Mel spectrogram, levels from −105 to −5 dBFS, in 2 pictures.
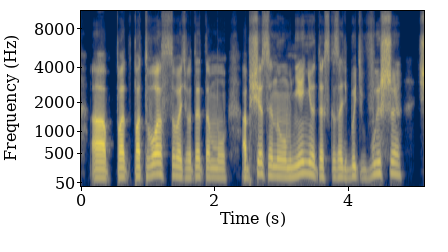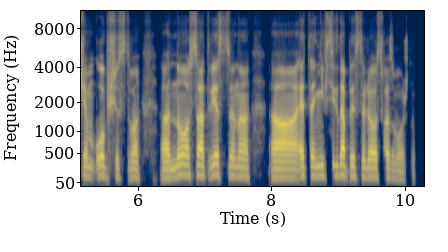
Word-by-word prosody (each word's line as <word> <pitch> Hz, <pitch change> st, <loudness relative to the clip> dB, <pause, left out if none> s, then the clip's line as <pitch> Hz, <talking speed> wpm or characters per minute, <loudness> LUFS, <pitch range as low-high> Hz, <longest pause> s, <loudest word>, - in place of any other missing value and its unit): а, 115 Hz, -1 st, +7 dB
по 130 Hz, 0 st, +1 dB
потворствовать 140 Hz, -2 st, +1 dB
вот 120 Hz, +2 st, -8 dB
этому 125 Hz, -3 st, -4 dB, 0.2 s
общественному 140 Hz, -6 st, -1 dB
мнению, 155 Hz, +5 st, 0 dB
так 130 Hz, -, -3 dB
сказать, 125 Hz, -1 st, -7 dB
быть 125 Hz, -1 st, -7 dB
выше, 160 Hz, -, -1 dB, 0.2 s
чем 135 Hz, -2 st, -1 dB
общество. 125 Hz, -4 st, -2 dB, 0.3 s
Э, 115 Hz, +1 st, +2 dB
но, 150 Hz, +5 st, +2 dB
соответственно, 140 Hz, -3 st, +1 dB, 0.3 s
а, 120 Hz, 0 st, +6 dB
это 145 Hz, +1 st, +2 dB
не 140 Hz, +1 st, -5 dB
всегда 145 Hz, +2 st, +2 dB
представлялось 130 Hz, -3 st, -2 dB
возможным. 110 Hz, -7 st, -8 dB
135 Hz, 130 wpm, -24 LUFS, 120-145 Hz, 0.3 s, а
